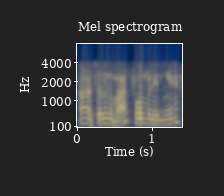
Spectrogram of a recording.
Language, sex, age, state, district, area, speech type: Tamil, male, 60+, Tamil Nadu, Tenkasi, urban, conversation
